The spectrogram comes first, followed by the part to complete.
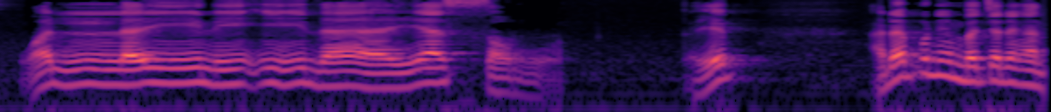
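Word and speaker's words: يسر: Ra sukun sebelumnya fathah itu tebal. Wal-laili idza yassar.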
